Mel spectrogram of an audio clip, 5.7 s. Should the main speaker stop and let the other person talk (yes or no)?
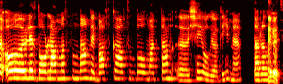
yes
